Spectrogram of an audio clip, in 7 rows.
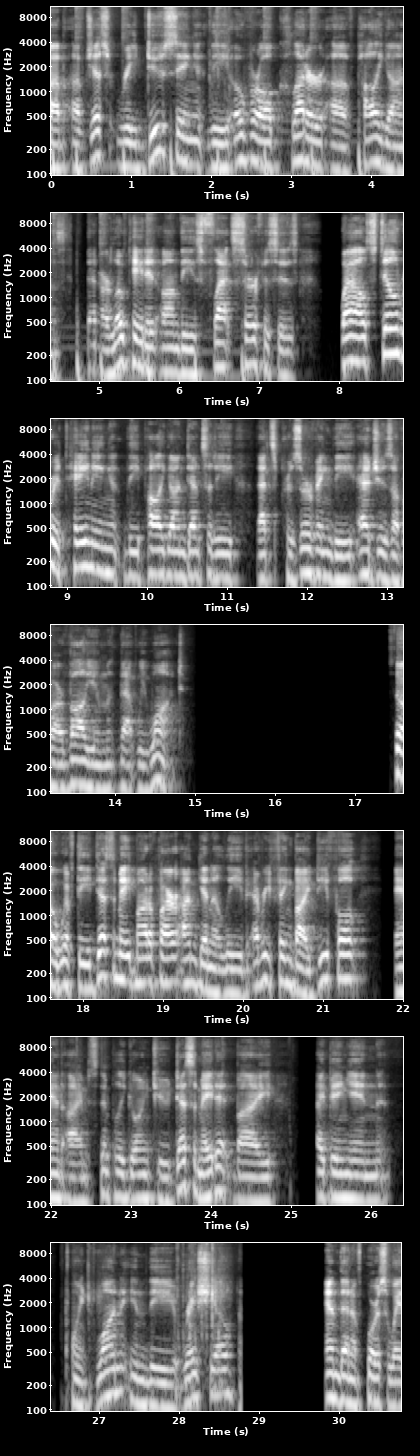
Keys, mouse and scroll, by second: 1.0 middle click, 2.2 shift+z, 3.1 middle click, 3.5 scroll up 1, 4.3 middle click, 4.6 middle click, 5.2 middle click, 5.8 middle click, 6.3-7.2 scroll down 1, 7.2 middle click, 7.2-7.5 scroll down 1, 7.6-8.2 scroll up 3, 8.2 middle click, 8.8 middle click, 10.7 middle click, 11.2-11.8 scroll down 1, 11.8 middle click, 11.8-13.5 scroll down 1, 13.5-13.8 scroll down 1, 13.8 middle click, 14.2 middle click, 17.1 click, 18.8 middle click, 24.1 click, 28.1 BackSpace, 28.2 BackSpace.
